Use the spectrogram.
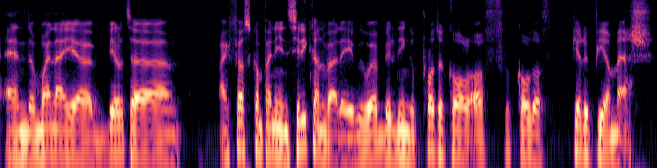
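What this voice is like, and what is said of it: French accent. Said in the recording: “my accent. You probably recognize that I come from Europe. I'm French originally, south of France.”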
